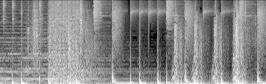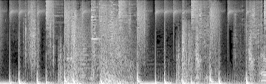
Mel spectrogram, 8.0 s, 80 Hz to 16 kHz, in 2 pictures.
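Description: Gunfire from an armed enemy in the video game Hotline Miami 2, heard as loud rapid bursts of shots and impacts over a driving, constant game soundtrack, with no speech.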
